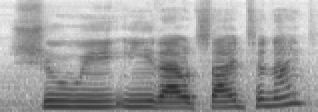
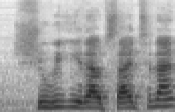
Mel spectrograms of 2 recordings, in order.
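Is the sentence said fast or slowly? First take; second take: slowly; fast. First: The sentence is said slowly and deliberately. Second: The sentence is said quickly, running together.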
